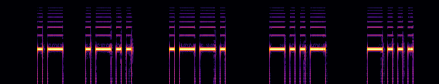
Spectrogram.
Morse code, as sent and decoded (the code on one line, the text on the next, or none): .- .-.. .--. -..- -...
ALPXB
